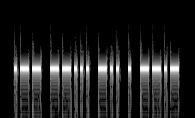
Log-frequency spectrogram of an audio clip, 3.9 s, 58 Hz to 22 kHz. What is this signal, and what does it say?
Morse code, heard as a keyed tone, about 20 wpm, 700 Hz. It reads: W7DEQ
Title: USA Call Signs - 5 Characters - 3x Character Spacing - 20wpm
